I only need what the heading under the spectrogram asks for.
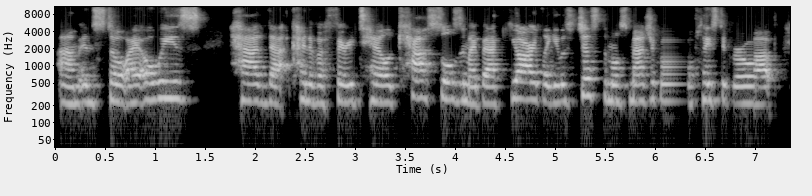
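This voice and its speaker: A woman who grew up in Denmark speaks as a guest decorator in a relaxed interview. Her voice sits on the higher side, and she chats in a friendly way, stopping for ums and small restarts as she goes. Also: moderate pace, hardly any pauses, music in the background. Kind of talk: casual interview chat.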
